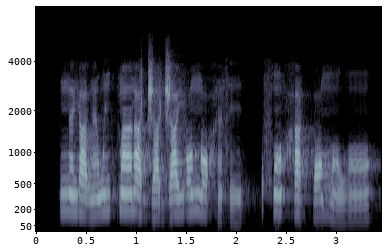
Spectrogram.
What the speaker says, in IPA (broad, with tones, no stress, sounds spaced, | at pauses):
n ɛ̃˦ j a˧ l ɛ̃˦ w ĩ˦ k͡p ã˦ ɾ a˧ d͡ʒ a˧ d͡ʒ a˦ j ɔ˦ n ɔ˦˨ h ɛ̃˨ s ĩ˨ | f ɔ̃˦ h a˦˨ k͡p ɔ˧ m ɔ̃˨ w ɔ̃˧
